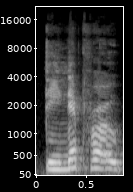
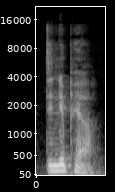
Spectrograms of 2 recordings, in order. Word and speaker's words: Dnipro: Or you're not pronouncing the D as much? Dnipro. Like that. Dnipro.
